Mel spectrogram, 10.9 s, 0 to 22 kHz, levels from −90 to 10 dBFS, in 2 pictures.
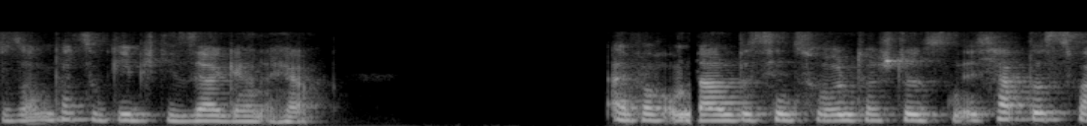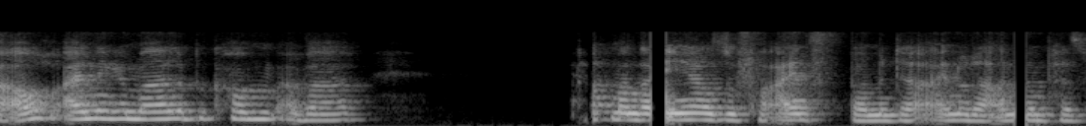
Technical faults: packet loss on an ADPCM call

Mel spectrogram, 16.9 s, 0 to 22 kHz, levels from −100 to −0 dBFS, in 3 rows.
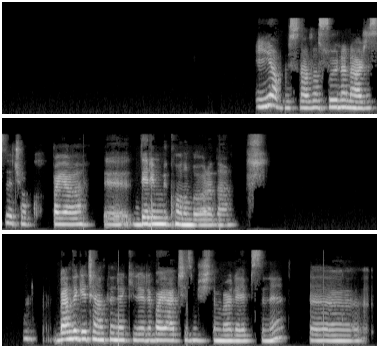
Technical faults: periodic USB or driver dropouts

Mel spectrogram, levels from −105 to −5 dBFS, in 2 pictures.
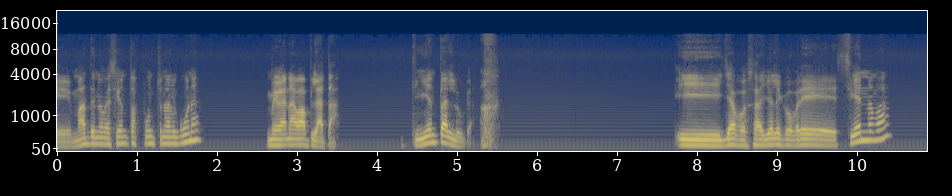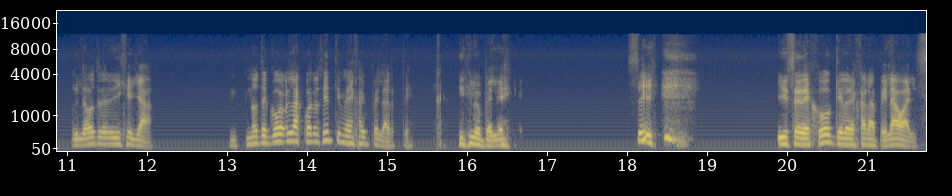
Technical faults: mains buzz

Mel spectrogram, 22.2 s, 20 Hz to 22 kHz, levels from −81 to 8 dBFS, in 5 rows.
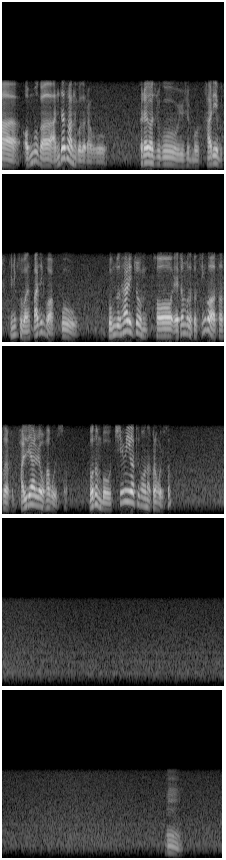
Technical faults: none

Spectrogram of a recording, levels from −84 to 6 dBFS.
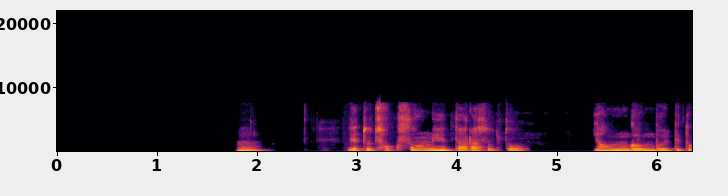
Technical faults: none

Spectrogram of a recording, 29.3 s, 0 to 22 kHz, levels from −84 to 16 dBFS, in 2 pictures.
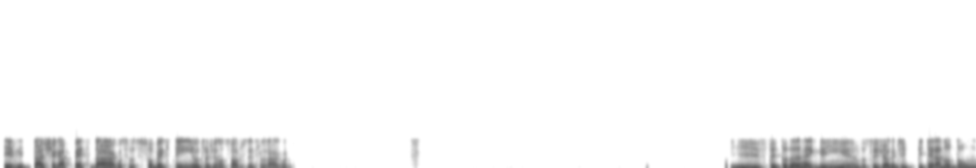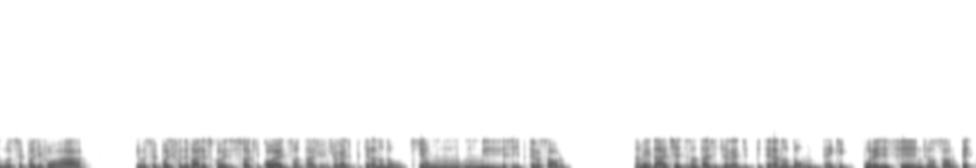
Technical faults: iLBC codec; lost iLBC frames

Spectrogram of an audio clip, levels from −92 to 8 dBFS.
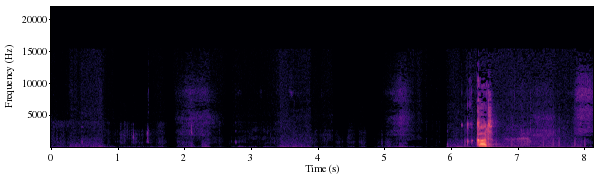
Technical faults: GSM signalling bursts

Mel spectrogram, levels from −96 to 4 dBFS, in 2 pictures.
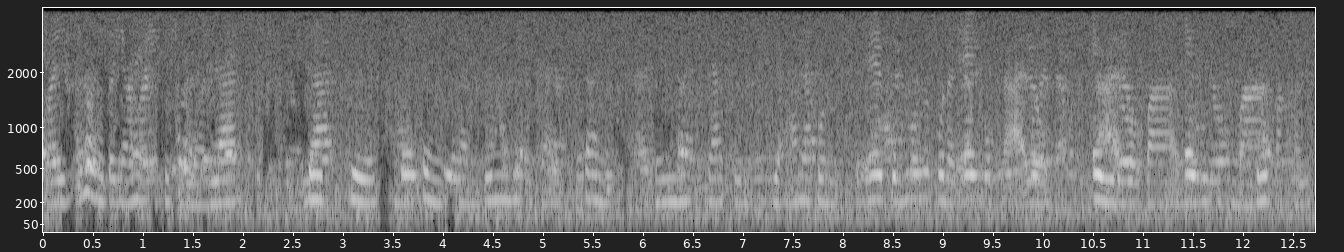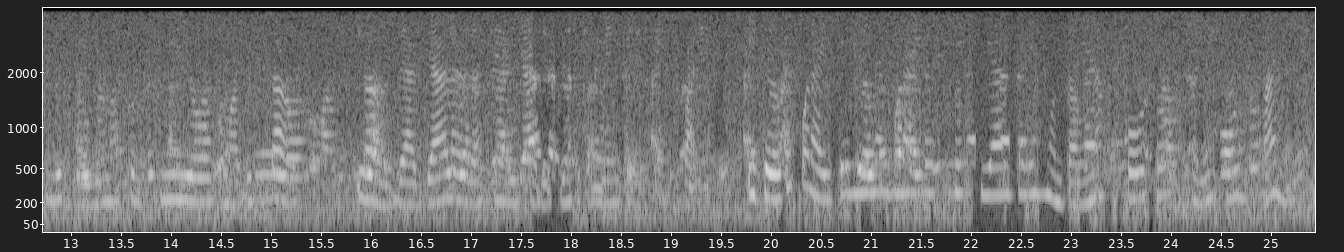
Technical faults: echo leak; speech suppressed in double talk

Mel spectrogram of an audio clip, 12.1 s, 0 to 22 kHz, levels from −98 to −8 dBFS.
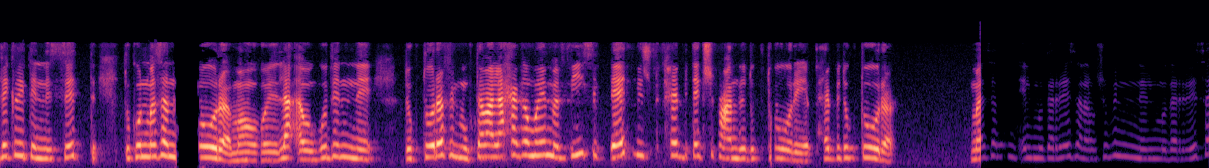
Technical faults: speech suppressed in double talk; audio dropout to a faint residue

